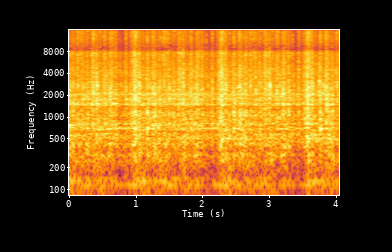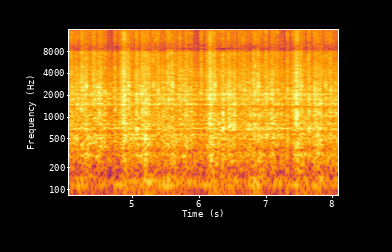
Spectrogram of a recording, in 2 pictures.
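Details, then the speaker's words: Knitting machine with garter carriage knitting a sock: scratchy clacking carriage passes about every second with small pops, normal in the first three or four rows and then disappearing. "I panic every time I hear the popping noise but I've learned what it"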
